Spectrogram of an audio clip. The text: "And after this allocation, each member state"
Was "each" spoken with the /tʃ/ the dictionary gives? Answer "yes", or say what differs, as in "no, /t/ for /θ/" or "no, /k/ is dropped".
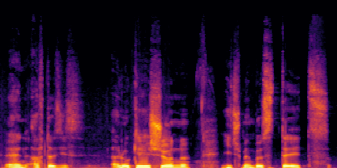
yes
